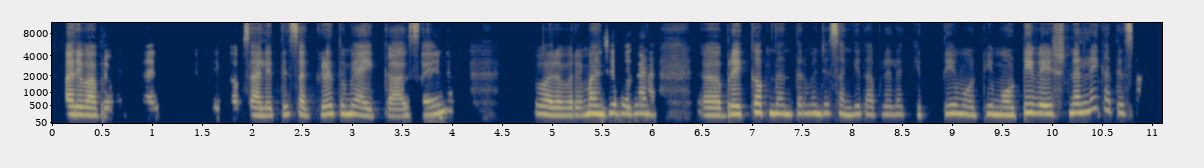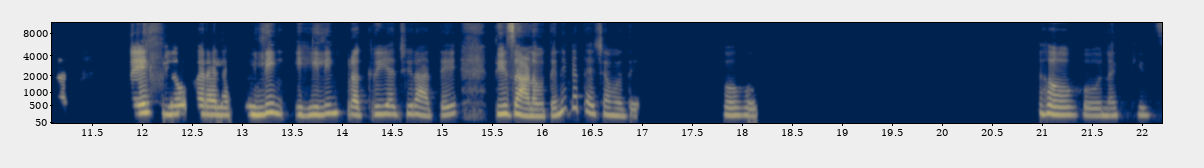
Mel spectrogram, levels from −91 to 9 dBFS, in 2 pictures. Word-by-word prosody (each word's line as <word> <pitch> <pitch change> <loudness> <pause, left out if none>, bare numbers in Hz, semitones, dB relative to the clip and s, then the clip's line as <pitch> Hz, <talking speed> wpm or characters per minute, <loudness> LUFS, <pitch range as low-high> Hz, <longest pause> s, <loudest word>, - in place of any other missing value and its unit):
अरे 225 -1 +8
बापरे, 205 -1 +3
म्हणजे 205 0 -10 0.6
ब्रेकअप्स 220 - -3
आलेत, 200 -1 +2
ते 220 - -1
सगळं 220 0 +4
तुम्ही 235 -1 +2
ऐका, 190 -2 -2
असं 205 +1 +2
आहे 225 +4 0
ना, 310 +3 0 0.9
बरोबर 210 -2 +2
आहे. 205 - -4
म्हणजे 245 +1 +5
बघा 245 +2 -1
ना, 225 - -1 0.5
अ, 205 0 +3
ब्रेकअपनंतर 245 +1 +2
म्हणजे 250 0 -1
संगीत 235 -2 +4
आपल्याला 225 +1 -9
किती 230 +3 -5
मोठी 235 -1 -2
मोटिवेशनल 255 +4 +3
नाही 360 +6 -2
का, 345 - -4
ते 260 - -4
सांगतात. 460 - -2 0.7
सेल्फ 265 +3 +5
लव्ह 235 +2 +1 0.2
करायला, 220 -2 0 0.2
हीलिंग 245 +4 +2 0.2
हीलिंग 220 +4 -1
प्रक्रिया 230 +2 -3
जी 240 - -6
राहते, 210 +1 -5 0.4
ती 240 +1 +3
जाणवते 195 -5 +3
नाही 285 - -4
का 410 - -8
त्याच्यामध्ये? 210 -9 -7 0.9
हो, 205 -1 -4
हो. 185 - -9 2.9
हो, 220 -3 0
हो. 195 -1 -10
नक्कीच. 205 +1 -12
225 Hz, 125 wpm, -23 LUFS, 205-245 Hz, 2.9 s, अरे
